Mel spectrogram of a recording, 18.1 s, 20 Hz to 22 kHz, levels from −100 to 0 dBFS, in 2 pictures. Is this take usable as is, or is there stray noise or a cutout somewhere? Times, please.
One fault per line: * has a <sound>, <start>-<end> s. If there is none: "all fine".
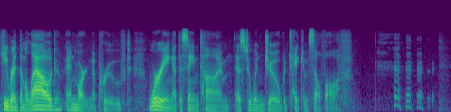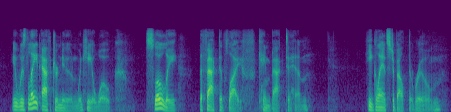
* has a laugh, 7.5-8.7 s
